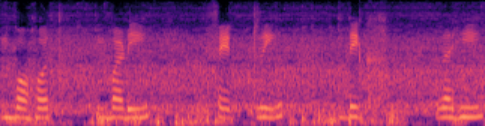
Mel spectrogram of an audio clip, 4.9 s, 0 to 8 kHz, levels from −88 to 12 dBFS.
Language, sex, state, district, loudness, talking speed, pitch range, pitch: Hindi, female, Madhya Pradesh, Dhar, -17 LUFS, 60 wpm, 215-225 Hz, 220 Hz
